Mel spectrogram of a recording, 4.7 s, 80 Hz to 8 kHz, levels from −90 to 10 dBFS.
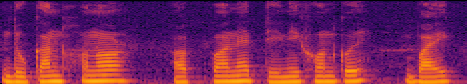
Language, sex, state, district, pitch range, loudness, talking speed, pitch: Assamese, male, Assam, Sonitpur, 130-150 Hz, -16 LUFS, 65 wpm, 140 Hz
